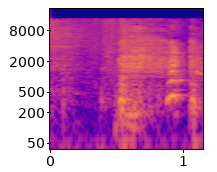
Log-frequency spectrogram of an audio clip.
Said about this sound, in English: You get the coughs when you've been crying, but this is different. Yeah, this is... Hurdy cough. You're actually sick.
